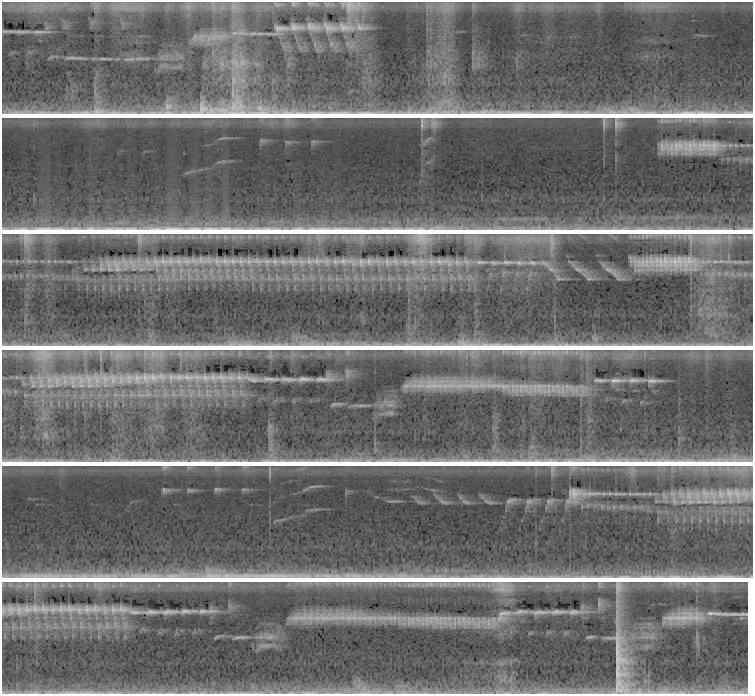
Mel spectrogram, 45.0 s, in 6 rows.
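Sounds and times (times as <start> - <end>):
bird singing trills: 0.0 - 3.8, 14.0 - 29.2, 30.3 - 45.0.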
